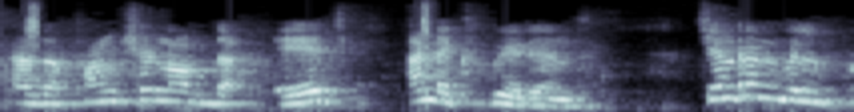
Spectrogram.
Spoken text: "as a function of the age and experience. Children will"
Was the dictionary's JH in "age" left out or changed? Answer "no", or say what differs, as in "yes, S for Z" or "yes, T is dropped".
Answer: no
